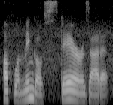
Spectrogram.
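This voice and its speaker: A woman in her twenties reading a picture book aloud for young children, asking questions and enunciating deliberately. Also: lowish voice, slight background noise, low-quality recording. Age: 20s.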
